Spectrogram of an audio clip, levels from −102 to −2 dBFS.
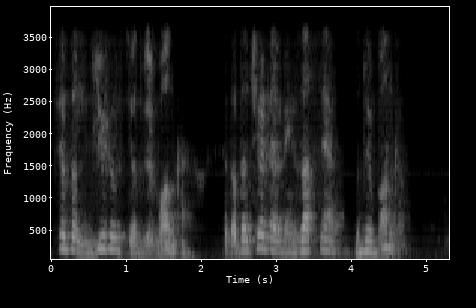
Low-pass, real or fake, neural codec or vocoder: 3.6 kHz; fake; codec, 16 kHz, 1 kbps, X-Codec, HuBERT features, trained on LibriSpeech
